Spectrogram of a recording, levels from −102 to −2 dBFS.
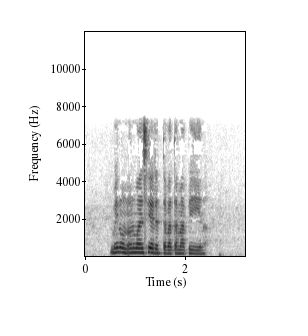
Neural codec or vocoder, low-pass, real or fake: none; 7.2 kHz; real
